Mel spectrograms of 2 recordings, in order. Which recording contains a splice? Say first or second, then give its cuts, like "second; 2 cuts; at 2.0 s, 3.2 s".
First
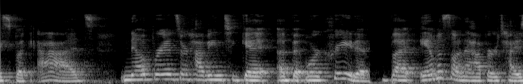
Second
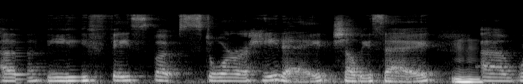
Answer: first; 1 cut; at 3.7 s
